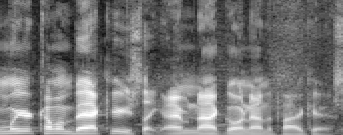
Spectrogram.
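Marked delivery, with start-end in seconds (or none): none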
